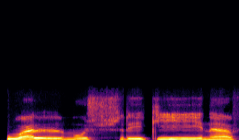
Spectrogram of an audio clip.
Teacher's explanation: pendek rinya pendek na panjang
